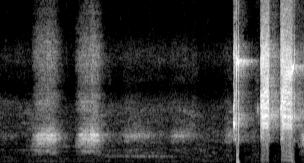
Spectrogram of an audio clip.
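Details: Black francolin calling in breeding season: two soft, hoarse notes, then a loud, abrupt run of three harsh, clicking, rasping notes near the end.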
